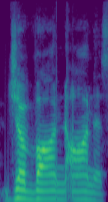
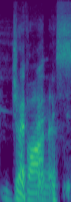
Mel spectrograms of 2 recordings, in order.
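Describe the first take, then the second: First: The name is said with four syllables. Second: The name is said with three syllables. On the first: The speaker calls it wrong. "I kept on saying Javon Honest or something like that" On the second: The speaker calls it right. "It's Javonis"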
